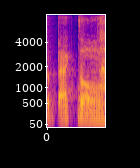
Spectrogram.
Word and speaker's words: Bechdel: Is it the Bechdel? – Bechdel test.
